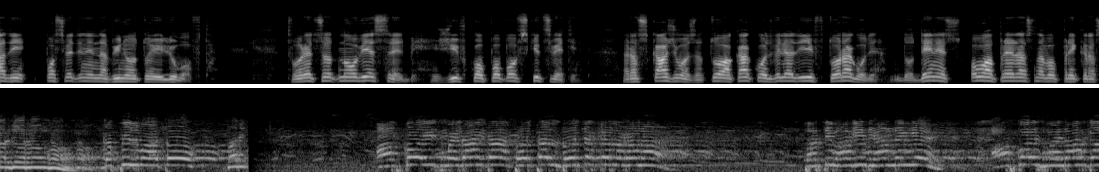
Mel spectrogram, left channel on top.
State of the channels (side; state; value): both; different; correlation 0.00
